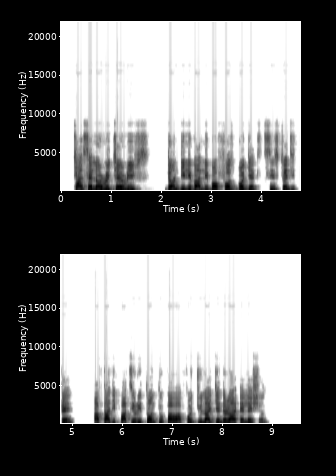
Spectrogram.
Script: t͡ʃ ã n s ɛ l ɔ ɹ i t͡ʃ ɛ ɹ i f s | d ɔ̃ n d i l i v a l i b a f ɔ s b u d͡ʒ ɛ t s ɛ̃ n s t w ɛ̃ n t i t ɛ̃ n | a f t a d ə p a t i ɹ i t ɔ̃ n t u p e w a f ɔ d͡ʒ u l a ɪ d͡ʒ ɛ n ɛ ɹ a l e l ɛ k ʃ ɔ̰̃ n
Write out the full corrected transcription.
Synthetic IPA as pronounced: t͡ʃ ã n s ɛ l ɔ ɹ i t͡ʃ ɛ ɹ i f s | d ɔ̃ n d i l i v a l i b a f ɔ s b ɔ d͡ʒ ɛ t s ĩ n s t w ɛ̃ n t i t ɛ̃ n | a f t a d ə p a t i ɹ i t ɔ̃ n t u p a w a f ɔ d͡ʒ u l a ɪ d͡ʒ ɛ n ɛ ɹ a l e l ɛ k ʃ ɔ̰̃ n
